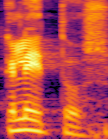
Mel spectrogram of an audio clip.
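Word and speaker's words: κλητός: El término que se usa aquí llamado e es un término que en en el en el lenguaje antiguo se pronuncia Cletos.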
